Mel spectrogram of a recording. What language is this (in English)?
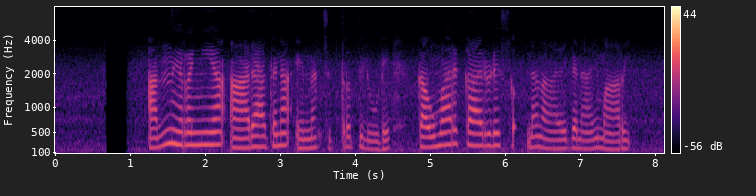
Malayalam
